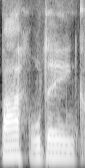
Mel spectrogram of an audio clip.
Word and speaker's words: Barcaldine: May 1st, 1891, the first May Day marches in Australia are held at Barcaldine? How do you pronounce that in Queensland? – I don't know. – Oh, okay. It held at Barcaldine, Queensland. That's exactly how you pronounce it.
